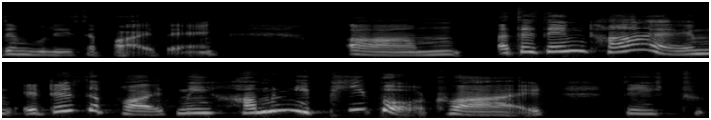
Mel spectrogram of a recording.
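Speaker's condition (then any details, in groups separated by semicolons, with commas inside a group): Deafness, 98% hearing loss; deaf since childhood, hearing aid user, no cochlear implant, oral training as child; age 43, audiologist called her perfect cochlear implant candidate, harder to understand speech than when younger; communicates primarily through oral speech, knows little sign language, removes hearing aids after noisy days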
